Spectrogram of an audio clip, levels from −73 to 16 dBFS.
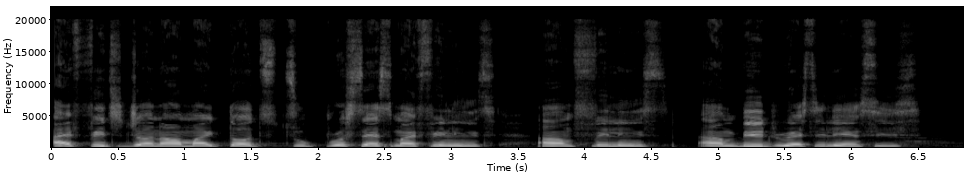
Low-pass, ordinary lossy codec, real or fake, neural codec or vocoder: none; none; real; none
